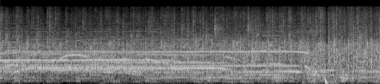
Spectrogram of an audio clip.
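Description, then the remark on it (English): A comedy show audience applauds and cheers steadily throughout to welcome a comic on their first time on the show, dense clapping mixed with shouts and a few long, high whistles sliding across the noise, staying loud from start to finish. “welcome them with a hearty round of applause.”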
